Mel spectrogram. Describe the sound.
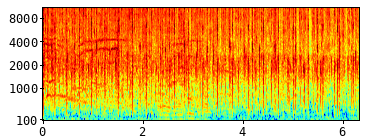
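An audience applauds to welcome a fiddler onto the stage with dense, vigorous clapping. It holds steady and loud for the whole stretch.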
